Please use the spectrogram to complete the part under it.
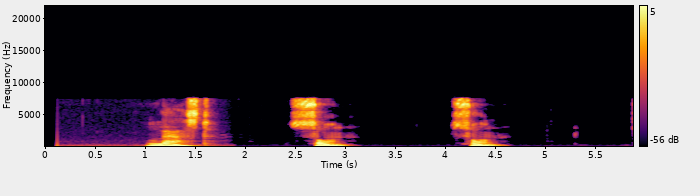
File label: last, Turkish phrasebook; the talking turkish phrasebook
